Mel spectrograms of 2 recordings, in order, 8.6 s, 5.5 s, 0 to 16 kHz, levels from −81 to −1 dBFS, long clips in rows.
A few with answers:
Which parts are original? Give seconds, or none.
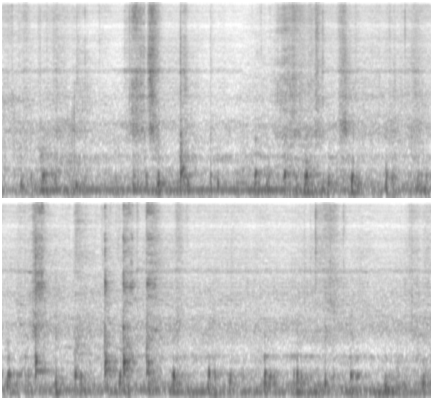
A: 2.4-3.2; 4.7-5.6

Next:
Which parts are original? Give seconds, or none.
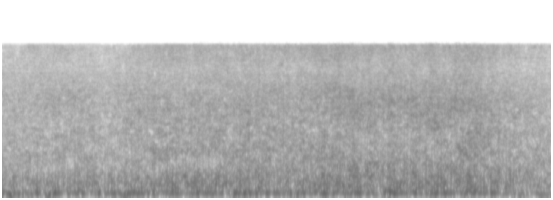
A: none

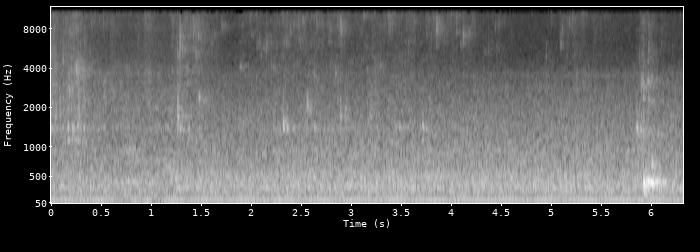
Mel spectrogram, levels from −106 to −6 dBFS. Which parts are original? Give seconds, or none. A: 0.0-0.6; 1.2-6.3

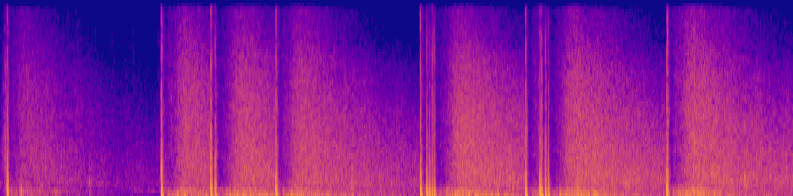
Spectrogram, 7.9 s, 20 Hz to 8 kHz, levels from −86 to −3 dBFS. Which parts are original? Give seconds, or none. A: 0.7-2.0; 5.7-7.2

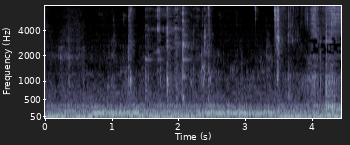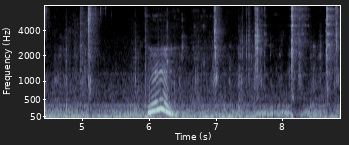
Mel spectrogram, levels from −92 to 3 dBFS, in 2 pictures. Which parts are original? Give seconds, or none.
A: 0.0-0.7; 1.4-2.3; 3.5-7.6; 8.4-8.9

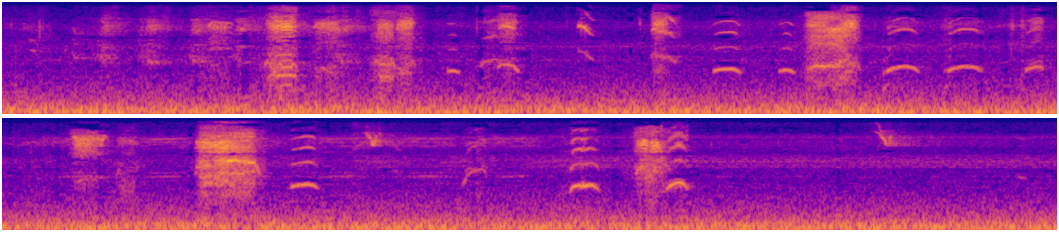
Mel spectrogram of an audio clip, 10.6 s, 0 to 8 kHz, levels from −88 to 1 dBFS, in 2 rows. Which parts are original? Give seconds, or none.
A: 0.0-4.1; 5.2-6.3; 8.5-10.6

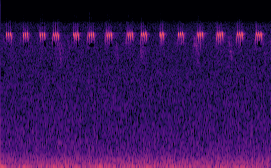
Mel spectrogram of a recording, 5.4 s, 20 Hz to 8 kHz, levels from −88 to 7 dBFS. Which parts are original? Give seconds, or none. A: 3.2-5.4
